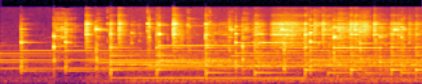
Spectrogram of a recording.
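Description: Outdoor playground percussion instruments, tuned metal chimes and metallophones with drum pads, struck with mallets and played together as a simple tune, the notes ringing on over each other.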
